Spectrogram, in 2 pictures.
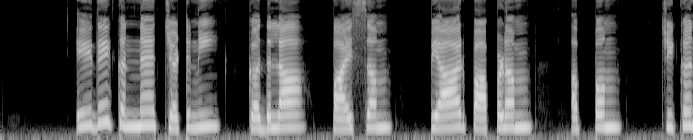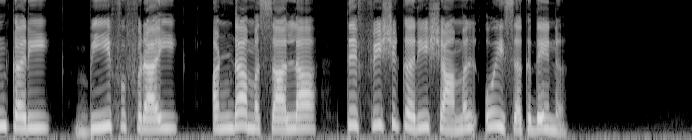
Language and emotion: Dogri, neutral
